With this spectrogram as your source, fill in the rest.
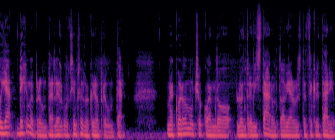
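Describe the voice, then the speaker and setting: This man has a very deep, low pitch and a somewhat breathy voice with fairly even intonation. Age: 30s. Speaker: radio news host. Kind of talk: interview. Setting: studio.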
